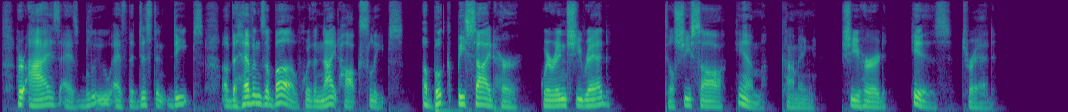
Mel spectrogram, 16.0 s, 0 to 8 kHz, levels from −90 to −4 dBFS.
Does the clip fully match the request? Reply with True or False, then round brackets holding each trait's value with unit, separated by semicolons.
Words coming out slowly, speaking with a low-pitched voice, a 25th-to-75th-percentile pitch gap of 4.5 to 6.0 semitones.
True (125 wpm; 110 Hz; 5.6 semitones)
